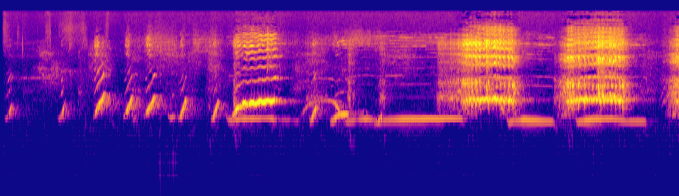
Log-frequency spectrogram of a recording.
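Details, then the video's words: Lar gibbon making funny noises: a run of short hoots rising quickly from low to higher pitch, followed by long steady level notes and two louder, rougher bursts near the end. "Lar gibbon making funny noises"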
